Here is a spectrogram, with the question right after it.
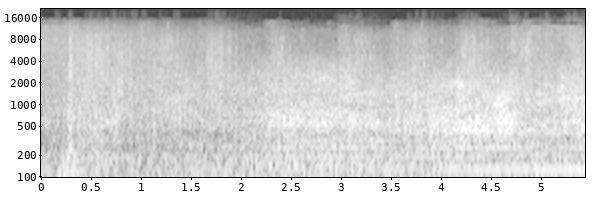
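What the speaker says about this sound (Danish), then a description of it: "Der er en helikopter her." Helicopter in a horror video game, a steady low rotor and engine drone with broadband rumble that holds constant and swells slightly louder toward the end, with no voices.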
